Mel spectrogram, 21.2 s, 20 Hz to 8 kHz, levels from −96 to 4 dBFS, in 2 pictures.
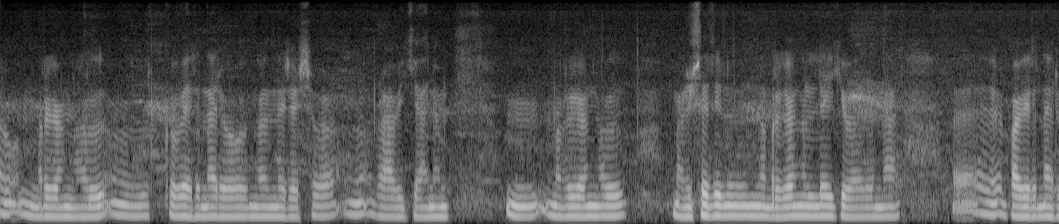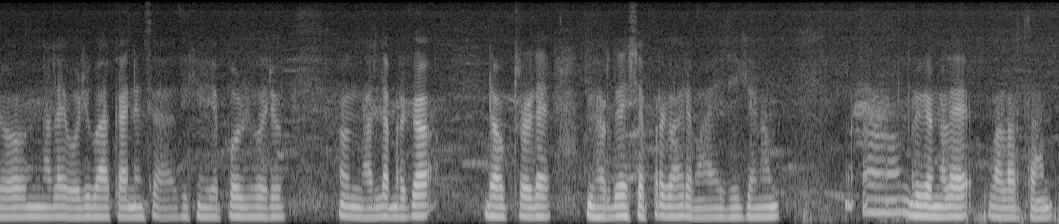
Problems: constant background noise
